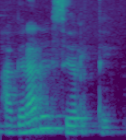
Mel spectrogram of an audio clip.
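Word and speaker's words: agradecerte: Bastante atenção com a pronúncia, porque temos o vibrato da letra R e temos o T ao final, que não é pronunciado ti, é pronunciado T. Então, agradecer-te por,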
